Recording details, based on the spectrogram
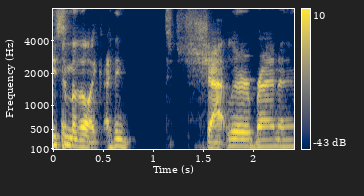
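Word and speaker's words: Sachtler: I see some of the I think Shatler brand. I think it's called. They actually call it Zachler. That's the right way.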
